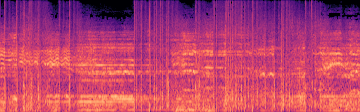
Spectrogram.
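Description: Fireworks bursting and crackling in quick succession, with music playing at the same time.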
